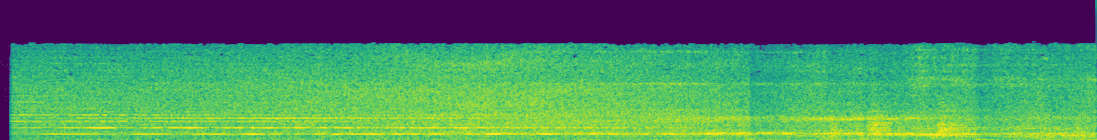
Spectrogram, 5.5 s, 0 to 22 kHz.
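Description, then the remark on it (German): A U-Bahn line 1 train rumbles into the underground Stephansplatz station in Vienna, where a train arrives every 5 minutes: a steady loud roar with high squealing wheel tones and hissing brakes as it slows, no voices present. “Die U-Bahn-Station am Stephansplatz in Wien. Alle 5 Minuten fährt ein Zug der U-Bahn-Linie 1 ein.”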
